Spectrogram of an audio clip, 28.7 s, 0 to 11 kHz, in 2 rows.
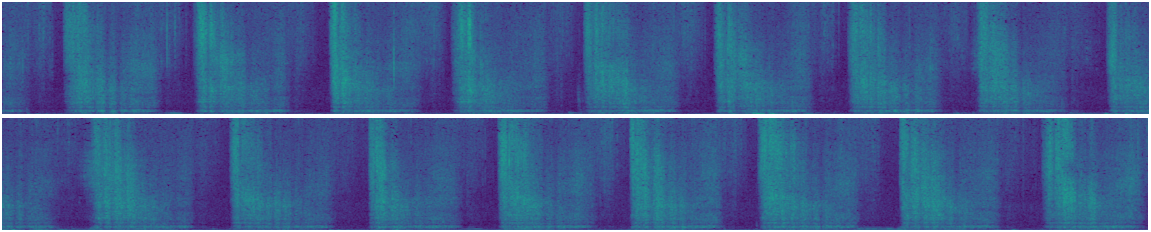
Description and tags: Foot steps on sand FF661
Even tempo footsteps on sand. Low tones, sand grains cracking/sliding. Full sound.
Sand, Walking-on-sand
